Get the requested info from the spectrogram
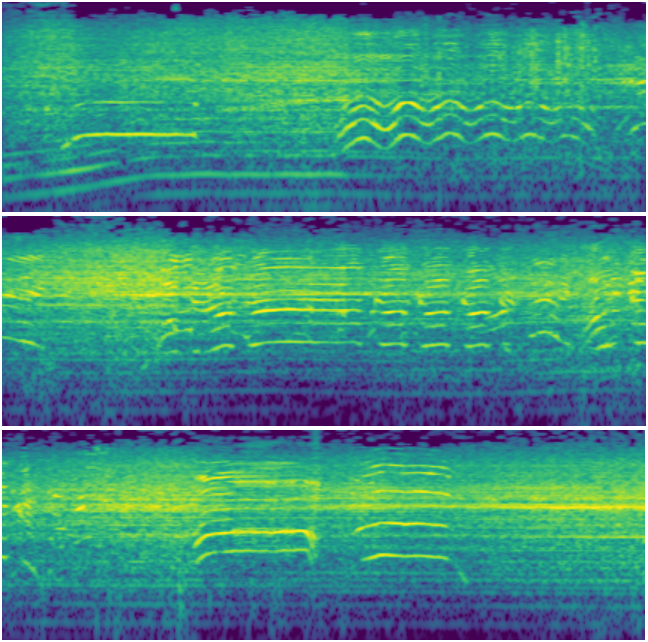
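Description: Side-by-side dune buggy's engine revving up as it accelerates, its pitch rising over the first two seconds, then running on under the riders' repeated yells and screams.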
